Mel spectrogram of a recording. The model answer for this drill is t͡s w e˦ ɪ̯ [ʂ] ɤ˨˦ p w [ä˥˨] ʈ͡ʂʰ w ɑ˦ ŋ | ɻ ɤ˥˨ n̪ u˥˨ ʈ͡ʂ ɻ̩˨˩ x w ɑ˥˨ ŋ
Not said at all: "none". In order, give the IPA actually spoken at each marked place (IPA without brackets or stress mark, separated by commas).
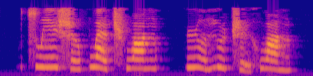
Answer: ʂ, ä˥˨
